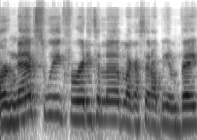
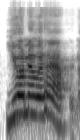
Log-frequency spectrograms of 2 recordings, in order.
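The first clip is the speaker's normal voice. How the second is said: higher, louder retold challenge; mock disbelief; 6 semitones higher, 5 dB louder than usual. Challenging a cast member's convenient excuse, mock incredulous. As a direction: call her out in mock disbelief.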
